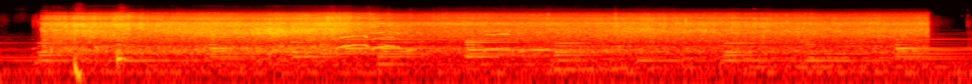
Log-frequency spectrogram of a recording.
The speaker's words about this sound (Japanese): なんかめっちゃ広い岩がもう裏のあの壁と足場も全部岩みたいなとこよね、うん、完全にもう海に面しててそうあそこでなんか波がザッバーンみたいなそうそうそうそうそうなっててあその音俺取ってきた皆さんにぜひお聞かせしたいんです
